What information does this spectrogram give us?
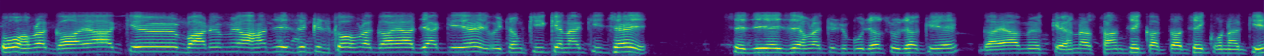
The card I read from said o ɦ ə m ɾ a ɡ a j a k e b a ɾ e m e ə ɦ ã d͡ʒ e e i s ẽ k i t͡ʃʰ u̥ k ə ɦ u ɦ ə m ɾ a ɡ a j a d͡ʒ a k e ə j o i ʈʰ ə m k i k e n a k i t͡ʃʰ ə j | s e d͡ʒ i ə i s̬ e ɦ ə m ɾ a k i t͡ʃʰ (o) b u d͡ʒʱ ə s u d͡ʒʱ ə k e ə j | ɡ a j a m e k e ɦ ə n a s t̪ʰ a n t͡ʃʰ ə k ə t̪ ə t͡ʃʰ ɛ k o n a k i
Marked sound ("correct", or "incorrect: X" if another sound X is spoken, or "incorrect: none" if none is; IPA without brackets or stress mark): incorrect: u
